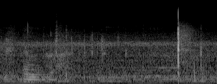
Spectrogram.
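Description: A single sharp plastic click near the end from a water bottle being raised and tipped up to drink.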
